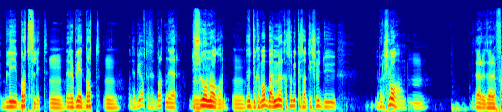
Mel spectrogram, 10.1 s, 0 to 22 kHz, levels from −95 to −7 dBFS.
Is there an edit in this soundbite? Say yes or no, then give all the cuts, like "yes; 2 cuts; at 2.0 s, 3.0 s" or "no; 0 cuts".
no; 0 cuts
